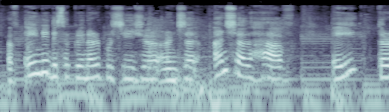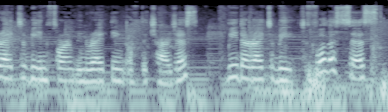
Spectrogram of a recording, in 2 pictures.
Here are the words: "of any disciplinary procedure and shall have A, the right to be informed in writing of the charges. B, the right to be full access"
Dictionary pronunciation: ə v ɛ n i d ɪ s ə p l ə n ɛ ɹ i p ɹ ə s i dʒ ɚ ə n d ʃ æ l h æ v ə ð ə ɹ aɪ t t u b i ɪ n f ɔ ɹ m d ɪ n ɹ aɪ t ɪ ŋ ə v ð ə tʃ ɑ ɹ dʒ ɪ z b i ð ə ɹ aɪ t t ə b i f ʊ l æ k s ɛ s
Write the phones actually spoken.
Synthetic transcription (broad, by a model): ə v ɛ n i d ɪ s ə p l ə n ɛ ɹ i p ɹ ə s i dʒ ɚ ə n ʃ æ l h æ v ə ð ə ɹ aɪ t t u b i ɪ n f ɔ ɹ m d ɪ n ɹ aɪ t ɪ ŋ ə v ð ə tʃ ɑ ɹ dʒ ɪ s b i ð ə ɹ aɪ t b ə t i f ʊ l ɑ s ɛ s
